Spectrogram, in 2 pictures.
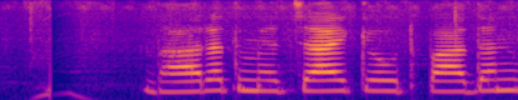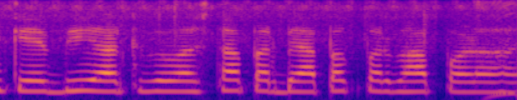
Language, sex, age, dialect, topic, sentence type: Magahi, female, 18-24, Central/Standard, agriculture, statement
